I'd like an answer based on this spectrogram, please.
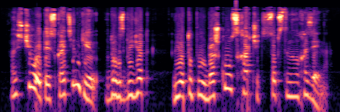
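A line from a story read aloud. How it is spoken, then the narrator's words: Laughing. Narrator (Russian): засмеялся Семен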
